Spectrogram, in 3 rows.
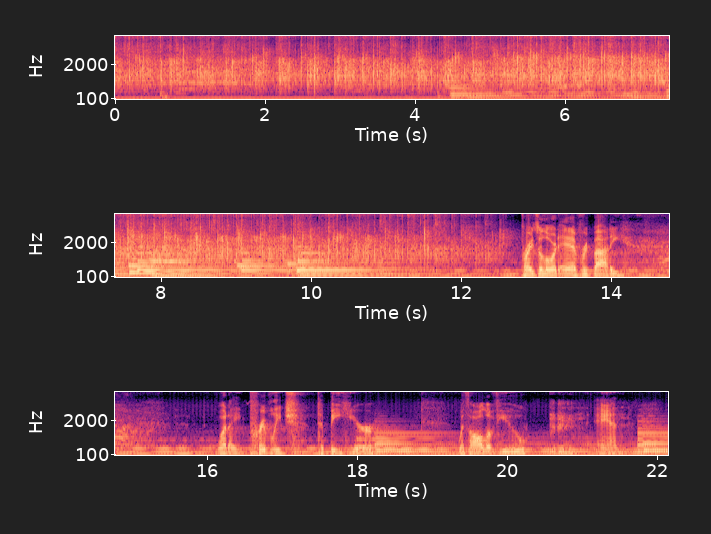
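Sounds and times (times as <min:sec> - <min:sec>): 
audience clapping: 0:00.0 - 0:13.1
sustained organ or keyboard chords: 0:03.9 - 0:22.1
speech: 0:12.8 - 0:14.3, 0:16.2 - 0:18.4, 0:19.4 - 0:21.9.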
